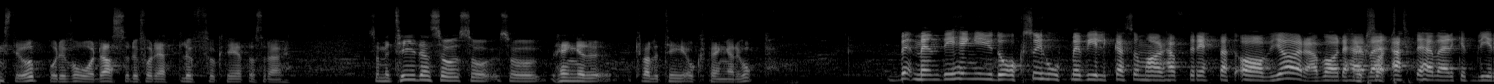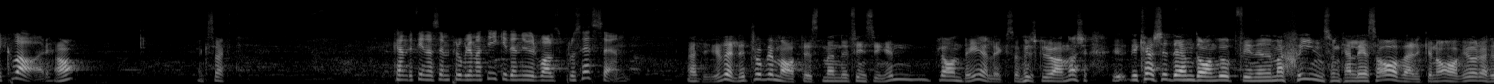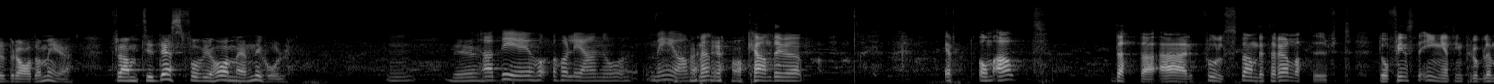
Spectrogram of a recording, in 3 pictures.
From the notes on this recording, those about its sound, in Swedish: För första gången spelades Mellan Scylla och Charybdis in live inför publik, på Kulturhuset i Stockholm.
